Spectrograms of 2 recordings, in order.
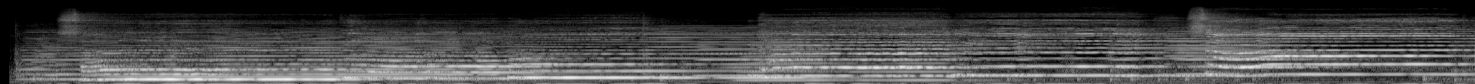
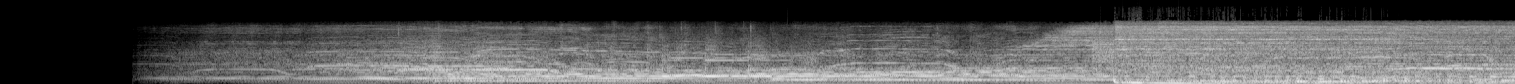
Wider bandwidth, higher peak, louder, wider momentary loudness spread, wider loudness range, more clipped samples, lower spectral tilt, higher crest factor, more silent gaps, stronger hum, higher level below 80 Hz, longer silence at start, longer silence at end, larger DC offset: first, 11.5 kHz vs 9 kHz; about the same, 0 dBFS vs 0 dBFS; about the same, -12 LUFS vs -10 LUFS; about the same, 11 LU vs 12 LU; second, 4 LU vs 11 LU; neither; about the same, -4.5 dB/octave vs -4 dB/octave; about the same, 12 dB vs 12 dB; neither; neither; second, -56 dBFS vs -24 dBFS; second, 0.15 s vs 1.6 s; about the same, 0 s vs 0 s; neither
